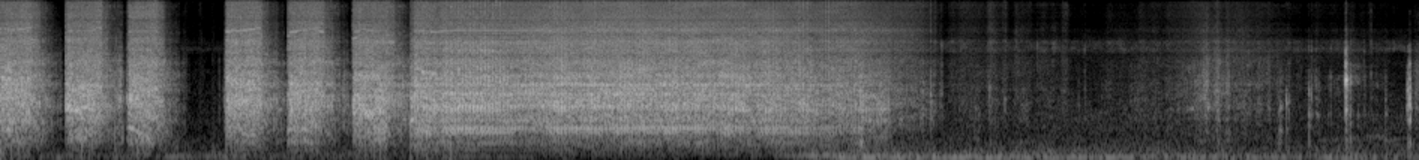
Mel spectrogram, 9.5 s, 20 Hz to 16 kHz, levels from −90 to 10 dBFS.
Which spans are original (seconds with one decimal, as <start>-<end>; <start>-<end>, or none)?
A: 0.0-3.6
